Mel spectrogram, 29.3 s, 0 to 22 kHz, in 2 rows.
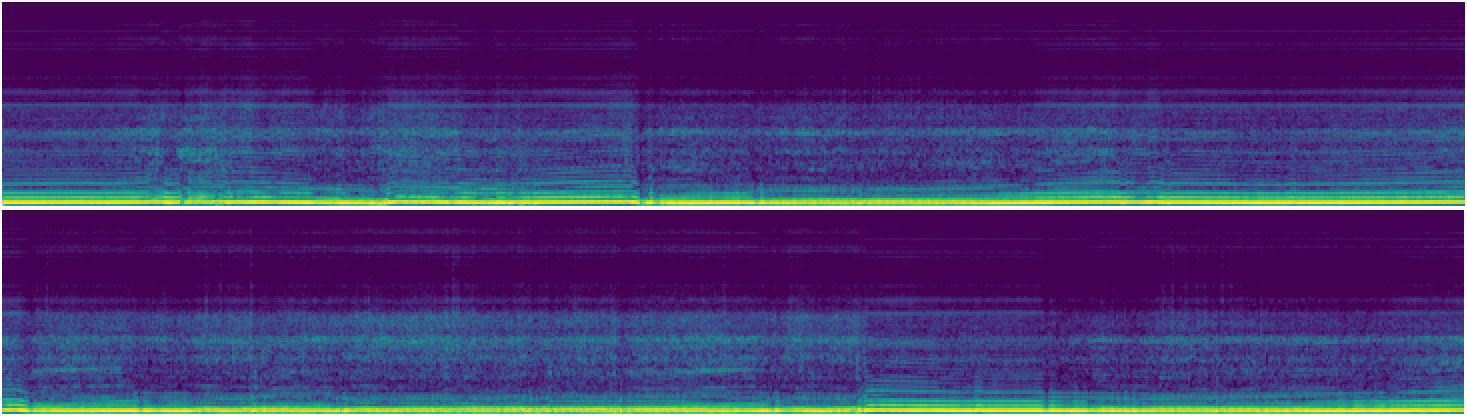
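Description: KTM 990 SMR's LC8 V-twin engine under way, its revs climbing and falling as it pulls out of and rolls into bends, with sudden drops in pitch at gear changes several times, over a steady rush of wind.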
